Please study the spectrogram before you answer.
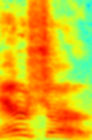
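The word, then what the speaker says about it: Ayrshire: still on the arshar how do you say that Isha Asher air sure coaster Scotland which is on the west coast I'm getting it Gordon air sure awesome well he grew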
